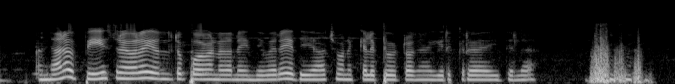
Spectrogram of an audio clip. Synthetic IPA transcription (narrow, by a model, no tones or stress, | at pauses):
ʔɐnd̪aːlɐpeːsɯɾɐʋɐɾɐɪɾɯnd̪ɯʈːɯpoːʋeːnːɐðaːnɐɪnd̪ɐʋɐɾɐɛðɐjaːt͡ʃːɯɔnɐkːɛlɐpːojʋʈːɾaːŋɡɐɪɾɯkːɪɾɐɪðɪlɐ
